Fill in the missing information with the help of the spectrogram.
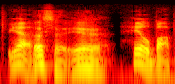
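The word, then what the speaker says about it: Hale-Bopp: It was it Halley Bopp? Wasn't it? Comet Halley Bopp. Hale Bopp. Yeah, that's it. Yeah. Hail Bop, I believe is how it's said.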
